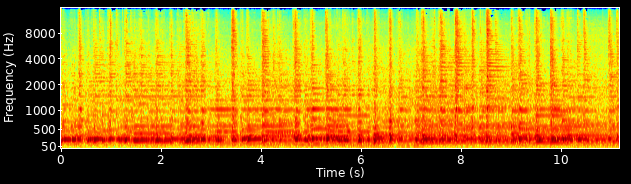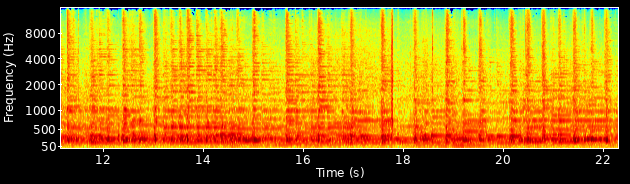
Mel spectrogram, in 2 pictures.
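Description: Music played on a plucked string instrument, strummed and picked in many quick strokes.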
